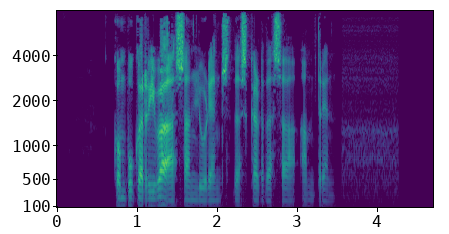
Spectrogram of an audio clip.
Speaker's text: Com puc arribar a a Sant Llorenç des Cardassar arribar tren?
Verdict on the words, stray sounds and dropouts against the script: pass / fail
fail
